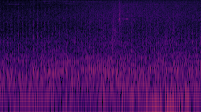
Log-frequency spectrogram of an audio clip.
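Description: A helicopter's skids scrape onto the ground as it lands.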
